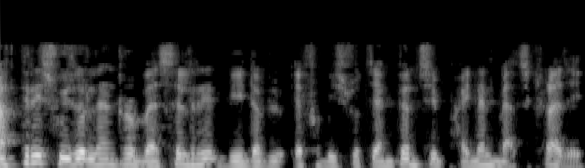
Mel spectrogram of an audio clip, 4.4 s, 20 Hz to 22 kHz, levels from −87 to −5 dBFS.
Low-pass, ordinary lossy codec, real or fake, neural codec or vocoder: 7.2 kHz; AAC, 48 kbps; real; none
